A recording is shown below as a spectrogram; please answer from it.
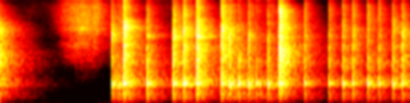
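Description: Wooden drumsticks playing a fast, accented tarola (banda snare drum) pattern on a towel-covered surface. It starts about a second in, after a short pause.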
